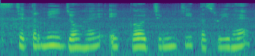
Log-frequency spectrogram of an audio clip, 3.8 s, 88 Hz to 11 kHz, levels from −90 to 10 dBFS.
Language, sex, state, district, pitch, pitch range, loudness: Hindi, female, Bihar, Lakhisarai, 200 Hz, 195-215 Hz, -18 LUFS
